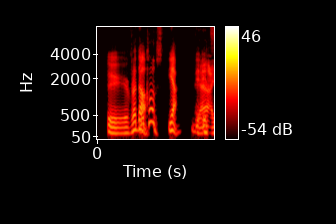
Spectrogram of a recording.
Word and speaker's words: Øvredal: Here's my, the how to pronounce this at Forvo says André Øvredal. Øvredal.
